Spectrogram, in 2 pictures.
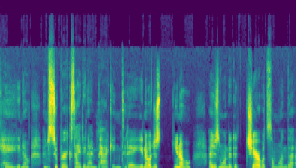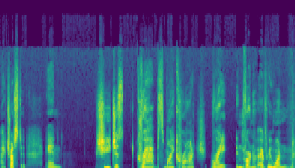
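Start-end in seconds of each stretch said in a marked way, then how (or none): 0.0-2.7 mock hushed whisper. Retelling whispering to a classmate in the morning before class: retelling a whisper. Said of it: "I whispered to her in the morning".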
